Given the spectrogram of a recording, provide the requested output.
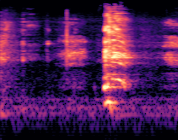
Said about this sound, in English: Excuse me while I cough.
